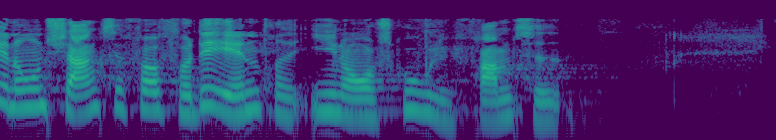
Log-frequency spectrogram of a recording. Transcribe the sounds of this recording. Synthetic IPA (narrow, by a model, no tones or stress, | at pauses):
əno̝ːn̩ɕɑ̈ŋsəfɒ̽æfɔ̰̽ːd̥e̝end̥ʁɐð̞̩ˠie̝nɒʊɐsɡ̥ṵːlifʁamt͡sʰið̞̰ˠ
